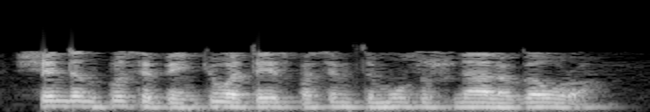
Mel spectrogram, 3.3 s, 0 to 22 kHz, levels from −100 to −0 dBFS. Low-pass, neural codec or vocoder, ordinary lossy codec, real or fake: 19.8 kHz; none; AAC, 16 kbps; real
